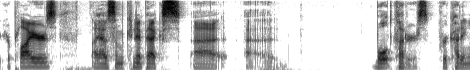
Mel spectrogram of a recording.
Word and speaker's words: Knipex: It's actually Knipex and I'll tell you why. Back when I said it was Knipex. No, no, I know. So back I know I there's a lot of guys who'll be like it's Nipex. It is not and I'll tell you why. This is why you're wrong. This is funny. So back when I did tool stuff uh there's so many people that said it's Nipex and the family that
